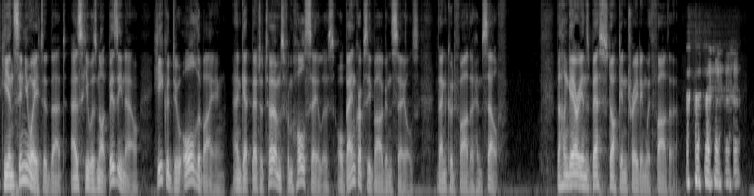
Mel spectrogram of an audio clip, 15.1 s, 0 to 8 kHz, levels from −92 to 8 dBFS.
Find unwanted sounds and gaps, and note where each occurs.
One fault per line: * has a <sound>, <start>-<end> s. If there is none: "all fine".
* has a laugh, 13.7-14.8 s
